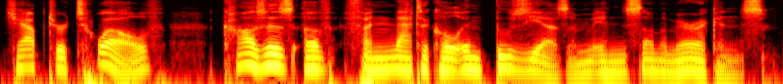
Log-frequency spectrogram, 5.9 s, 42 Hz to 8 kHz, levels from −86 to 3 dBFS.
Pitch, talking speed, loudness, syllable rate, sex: 105 Hz, 90 wpm, -19 LUFS, 3.8 syllables/s, male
